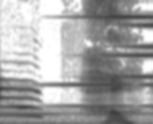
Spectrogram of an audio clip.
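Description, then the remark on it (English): A cat meows twice: a short, thin, falling call, then a louder, drawn-out meow that rises and dips. A low steady hum runs underneath, and no one speaks. “It's a horrible family legacy, and it's fallen to me to do something, and then the only person that can help me isn't even a person. It's a cat.”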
